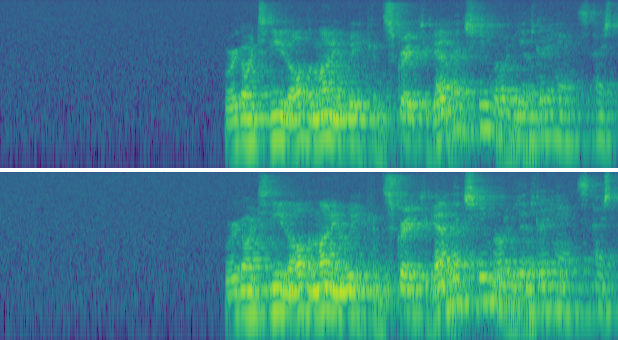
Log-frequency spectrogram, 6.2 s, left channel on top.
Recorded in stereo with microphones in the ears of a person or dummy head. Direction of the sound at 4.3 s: 65° right (ahead or behind).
